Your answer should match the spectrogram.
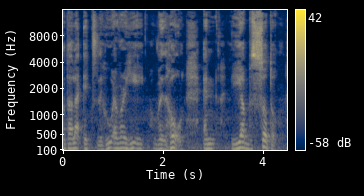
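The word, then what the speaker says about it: يَبْسُطُ: Yaqbidu, Allah subhanahu wa ta'ala, whoever He withhold, and yabsutu. It is written with the swad, but it's pronounced with the sin.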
